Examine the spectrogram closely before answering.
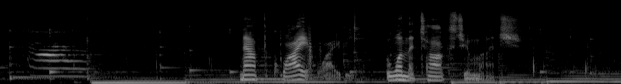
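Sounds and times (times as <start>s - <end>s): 
cat meowing: 0.2s - 1.0s
speech: 2.4s - 5.4s.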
